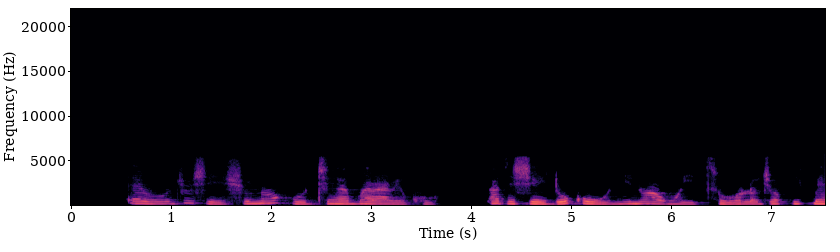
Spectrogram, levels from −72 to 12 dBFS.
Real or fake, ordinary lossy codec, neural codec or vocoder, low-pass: real; none; none; 5.4 kHz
